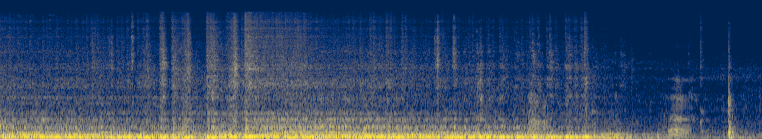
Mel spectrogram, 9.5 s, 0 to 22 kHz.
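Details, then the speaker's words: 1963 Ford F100, former non-runner after carb work, water removed from fuel, plugs, timing and vacuum lines, new $65 exhaust: cold, catches and runs rough and uneven several seconds then dies; stalls after cold start. "but don't want to run huh let's give a little choky walky"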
